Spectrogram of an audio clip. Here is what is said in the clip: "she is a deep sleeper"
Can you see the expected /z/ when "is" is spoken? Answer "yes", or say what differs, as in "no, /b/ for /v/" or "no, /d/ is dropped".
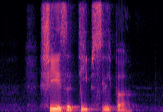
yes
